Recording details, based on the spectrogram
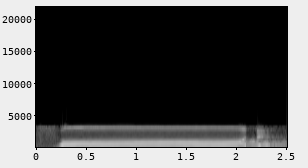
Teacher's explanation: ہونٹوں کو گول نہیں کریں گے، سواد نہیں پڑھیں گے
